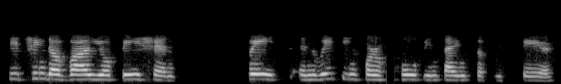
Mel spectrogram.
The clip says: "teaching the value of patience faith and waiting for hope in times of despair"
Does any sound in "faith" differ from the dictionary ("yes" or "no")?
yes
